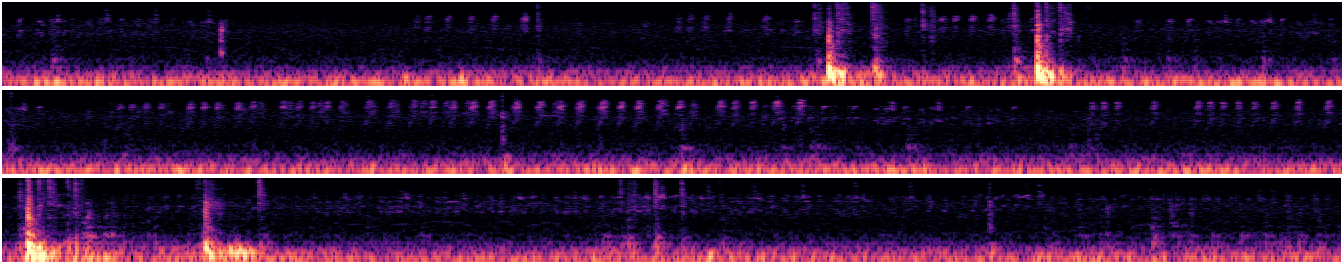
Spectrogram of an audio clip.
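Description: White-eared bulbuls on a car's side mirror, pecking at their reflections: sharp taps on the mirror come in two pairs, each pair about a second apart. Between the pairs a faint, fast rattle of ticks lasts a few seconds, and a low hum runs underneath.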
